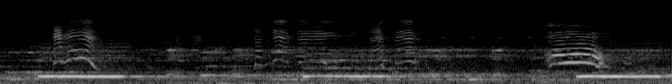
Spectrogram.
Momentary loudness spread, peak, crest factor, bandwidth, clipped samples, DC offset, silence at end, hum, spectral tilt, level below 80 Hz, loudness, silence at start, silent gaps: 17 LU; -12 dBFS; 14 dB; 8.4 kHz; under 0.1%; under 0.1%; 0 s; none; -6 dB/octave; -52 dBFS; -25 LUFS; 0 s; none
